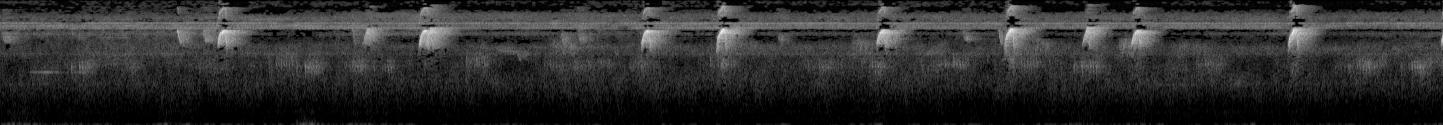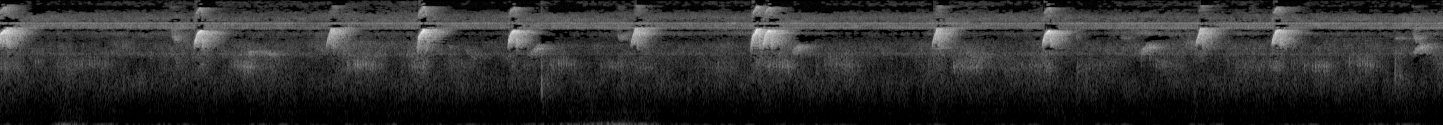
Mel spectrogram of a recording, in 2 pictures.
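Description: A wild bird calling over and over with short, sharp chirps that drop in pitch, about one a second, over a steady high-pitched insect drone.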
